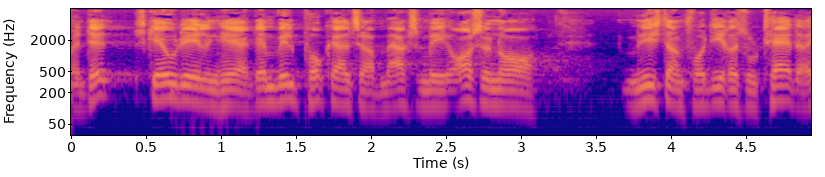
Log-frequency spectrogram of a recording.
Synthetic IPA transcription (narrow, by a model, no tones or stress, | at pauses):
end̥ensɡ̥eʊd̥e̝̰ːle̝ŋheɐ̰d̥enʋe̝lpʰɒ̽kʰæl̩səɒb̥mæɐɡ̥sɒ̽mhe̝ðɒ̽sənɒ | minisd̥ɐːn̩fɒ̰ːd̥iʁɛsult͡sʰɛ̰ːd̥ɐ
